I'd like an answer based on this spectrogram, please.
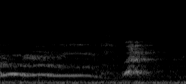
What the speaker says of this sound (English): Do you listen to that dog?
